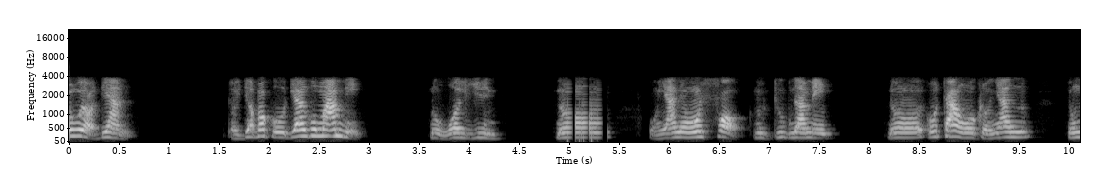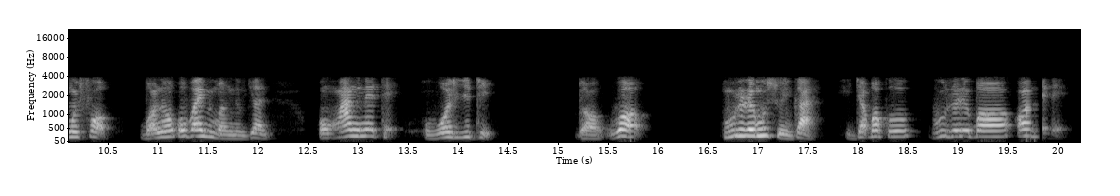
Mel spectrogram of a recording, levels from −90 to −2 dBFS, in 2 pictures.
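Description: Packet loss with pitch repetition happens three times. Each time, the receiver fills the gap by repeating the last pitch period and fading it over about 50 ms. At 4.98 s, 280 ms is lost across 400 ms, in runs of up to 100 ms. The sound holds with a buzz, sinks toward silence and cross-fades back by 5.38 s. At 15.72 s, a 40 ms loss leaves a brief held buzz. At 19.68 s, 120 ms is lost over 160 ms, with a longest run of 80 ms.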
